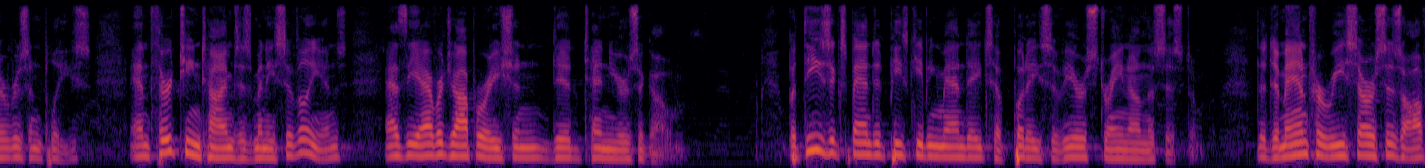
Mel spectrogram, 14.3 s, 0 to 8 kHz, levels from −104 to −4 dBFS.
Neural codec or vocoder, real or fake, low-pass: none; real; 7.2 kHz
